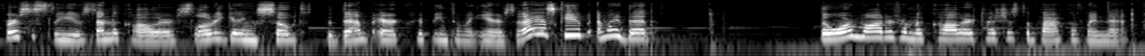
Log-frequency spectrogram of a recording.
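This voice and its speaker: A woman's voice: fairly high pitch, a little fast, faint music behind. A woman reading a visual novel aloud as she plays, narrating expressively and breaking into casual, exclaiming commentary. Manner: reactive, exclaiming, casual swearing.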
